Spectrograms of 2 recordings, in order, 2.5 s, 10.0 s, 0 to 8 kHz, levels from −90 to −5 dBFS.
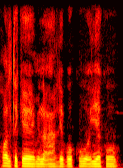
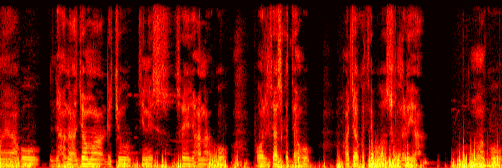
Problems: background sounds at intervals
